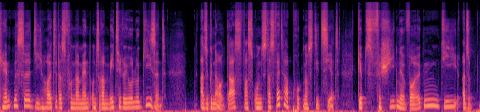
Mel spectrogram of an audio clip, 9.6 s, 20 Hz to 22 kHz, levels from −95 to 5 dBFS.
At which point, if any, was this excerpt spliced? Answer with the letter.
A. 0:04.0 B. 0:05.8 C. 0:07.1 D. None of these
D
